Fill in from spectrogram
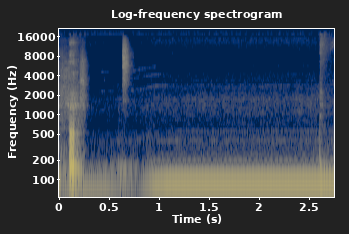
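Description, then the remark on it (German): A PlayStation console powering on: a click, then a single short high-pitched electronic beep, followed by a steady low hum that continues to the end, with another click near the close. “oh, so das Piepen Geräusch. der Playsee”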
